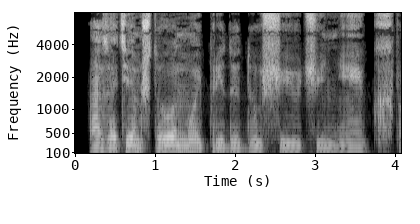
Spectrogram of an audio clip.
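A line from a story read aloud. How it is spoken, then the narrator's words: Through gritted teeth. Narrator (Russian): процедил Холт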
